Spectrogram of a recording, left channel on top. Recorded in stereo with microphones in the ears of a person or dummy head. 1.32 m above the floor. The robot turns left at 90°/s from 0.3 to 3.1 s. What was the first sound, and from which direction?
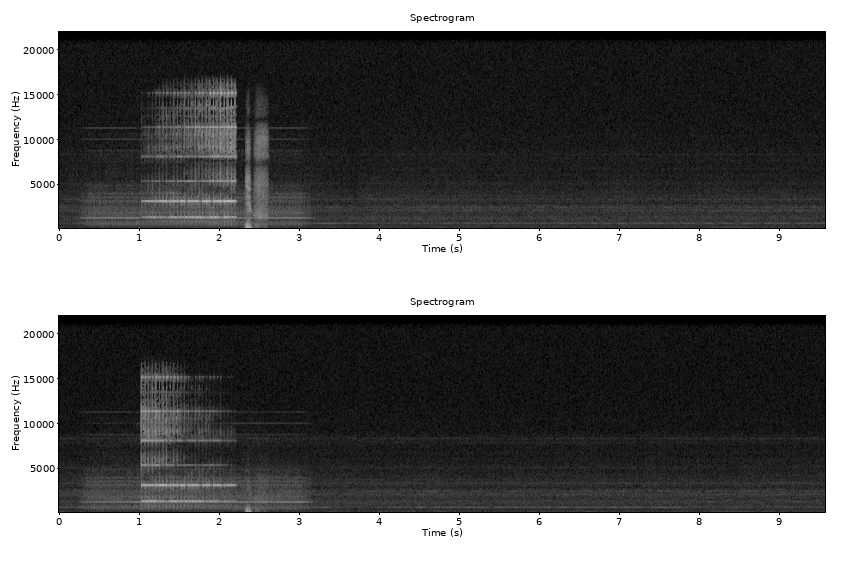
A phone ringing, 130° right.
